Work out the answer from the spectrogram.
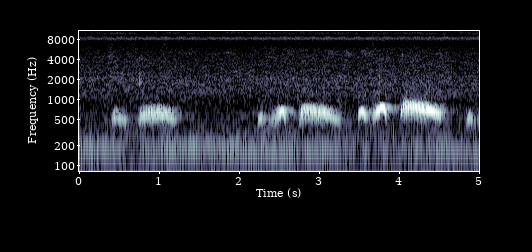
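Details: Spotted dove in cold-season decoy trapping, when the birds respond with little boldness; mellow two-part coos, a short lead note then a drawn-out falling coo, repeated several times, with a low steady hum beneath.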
